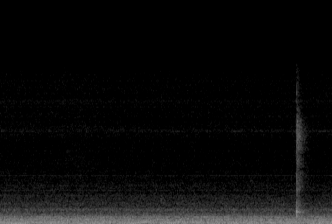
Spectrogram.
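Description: Near silence: faint room tone with a low hum, and a single small click near the end.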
